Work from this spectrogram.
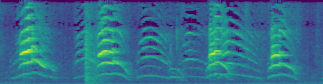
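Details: Cats crying while waiting for their mother to come: high, arched meows with rich harmonics, about four calls in quick succession, some overlapping as if from more than one animal, with a low steady hum in the background.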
